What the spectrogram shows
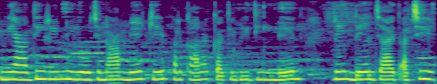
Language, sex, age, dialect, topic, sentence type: Maithili, female, 18-24, Southern/Standard, banking, question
